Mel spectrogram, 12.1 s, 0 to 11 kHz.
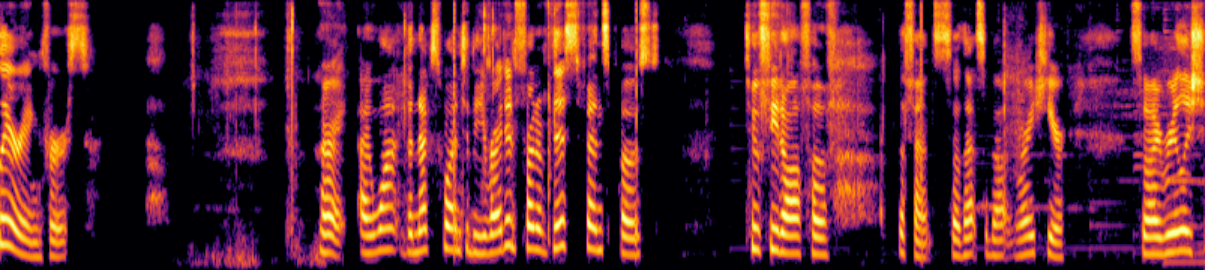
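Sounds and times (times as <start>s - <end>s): short breath: 1.5s - 3.0s, 6.8s - 7.2s, 8.3s - 8.9s, 10.7s - 11.3s
low rumbling rustling noise: 1.8s - 3.4s.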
